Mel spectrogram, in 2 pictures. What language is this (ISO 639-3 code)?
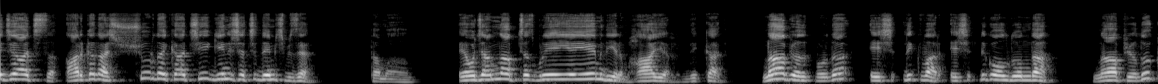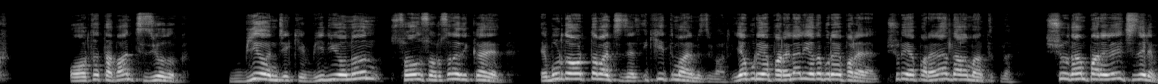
tur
